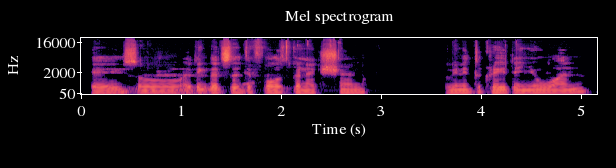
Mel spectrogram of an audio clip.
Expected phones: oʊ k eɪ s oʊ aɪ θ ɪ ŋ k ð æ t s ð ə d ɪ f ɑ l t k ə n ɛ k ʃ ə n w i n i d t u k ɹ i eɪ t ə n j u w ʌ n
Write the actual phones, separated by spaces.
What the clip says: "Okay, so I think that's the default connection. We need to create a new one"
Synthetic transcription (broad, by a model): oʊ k eɪ s oʊ aɪ t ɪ ŋ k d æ t s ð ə d ɪ f ɑ l t k ə n ɛ k ʃ ə n w i n i d t u k ɹ i eɪ t ə n j u w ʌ n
